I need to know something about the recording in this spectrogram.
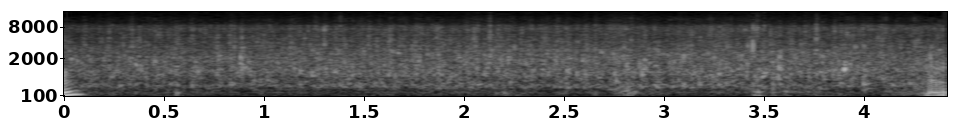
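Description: Shallow rocky creek trickling steadily, an even watery hiss, with one faint click about three and a half seconds in.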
